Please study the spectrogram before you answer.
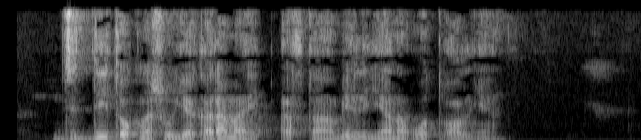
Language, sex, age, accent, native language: Uzbek, male, 18-24, Qoraqalpog'iston, Uzbek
